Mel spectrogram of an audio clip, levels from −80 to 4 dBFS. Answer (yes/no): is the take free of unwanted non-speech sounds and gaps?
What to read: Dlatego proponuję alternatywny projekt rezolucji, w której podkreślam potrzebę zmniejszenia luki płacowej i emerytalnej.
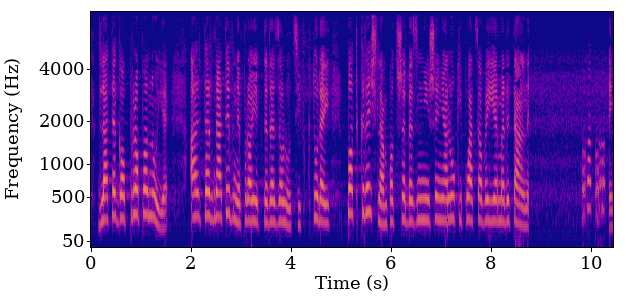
no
